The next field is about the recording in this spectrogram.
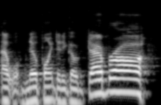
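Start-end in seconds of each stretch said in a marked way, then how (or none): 1.0-1.9 high, rough-sounding call. Retelling a comedy show, doing a bad Ray Romano impression. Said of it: "how bad that impression is".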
